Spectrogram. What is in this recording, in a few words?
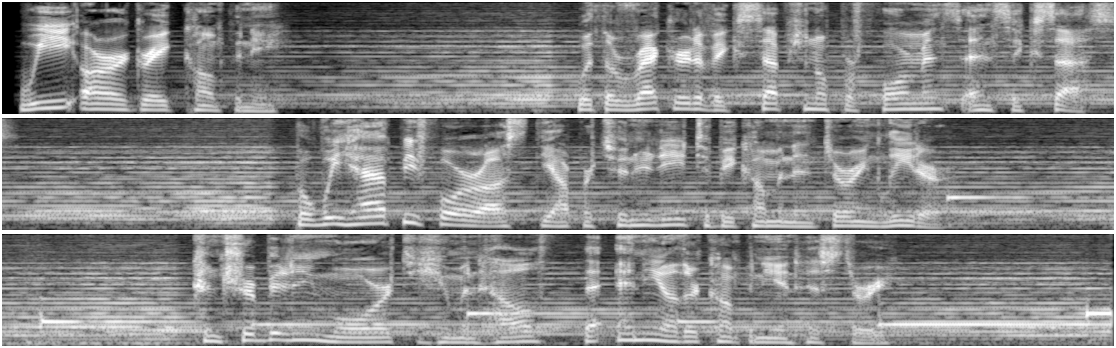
Corporate Narration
